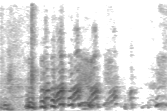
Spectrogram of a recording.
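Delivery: loud rising shriek of laughter; laughing at the friend being named; loud high laugh. Real, not acted. Laughing at name reveal.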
